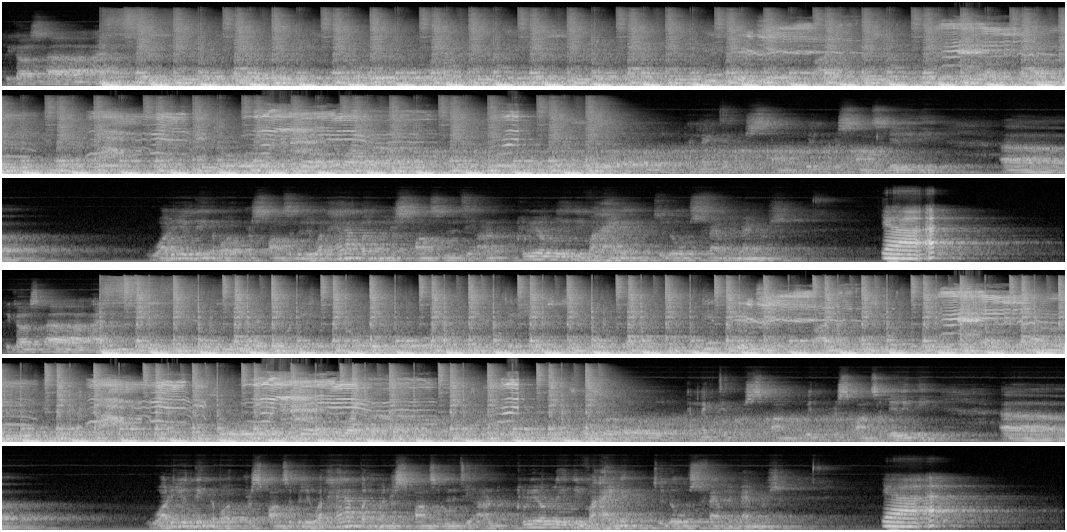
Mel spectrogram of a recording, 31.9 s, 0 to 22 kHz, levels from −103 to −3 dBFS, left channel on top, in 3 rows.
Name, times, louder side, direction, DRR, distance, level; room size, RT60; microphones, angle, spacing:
voice 1, 0.1-4.8 5.0-6.3 6.8-12.0 12.7-14.9 15.6-21.4 22.7-27.5 27.8-29.0, right 1 dB, 80° right, -6 dB, 2.4 m, -33 dB
sound 1, 1.0-16.7, equal, 45° right, 3.1 m, -23 dB
Crying sobbing, 7.3-9.0 9.3-11.1 11.5-12.7 13.0-15.1 15.5-15.8, right 6 dB, 20° right, 0.3 m, -26 dB
sound 2, 14.4-19.5, left 1 dB, 75° left, 2.4 m, -41 dB
voice 2, 30.1-30.6, left 4 dB, 55° left, 9 dB, 0.6 m, -26 dB
18.0 x 7.5 x 6.9 m, 2.1 s
head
